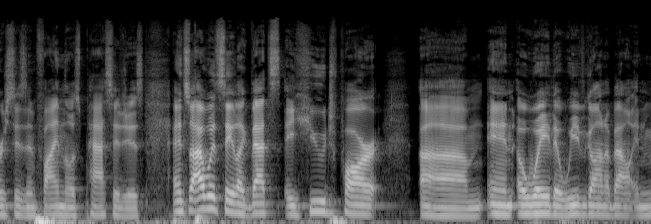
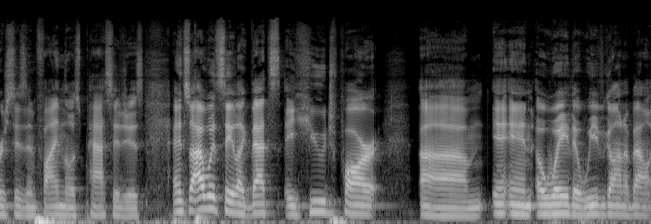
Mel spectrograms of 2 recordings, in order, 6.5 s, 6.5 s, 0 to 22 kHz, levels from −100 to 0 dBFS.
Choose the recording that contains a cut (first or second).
first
